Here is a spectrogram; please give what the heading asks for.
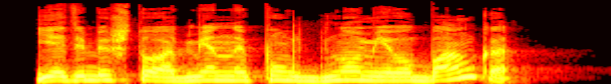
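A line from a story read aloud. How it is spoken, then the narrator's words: Vampire's snort. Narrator (Russian): фыркнул вампир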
